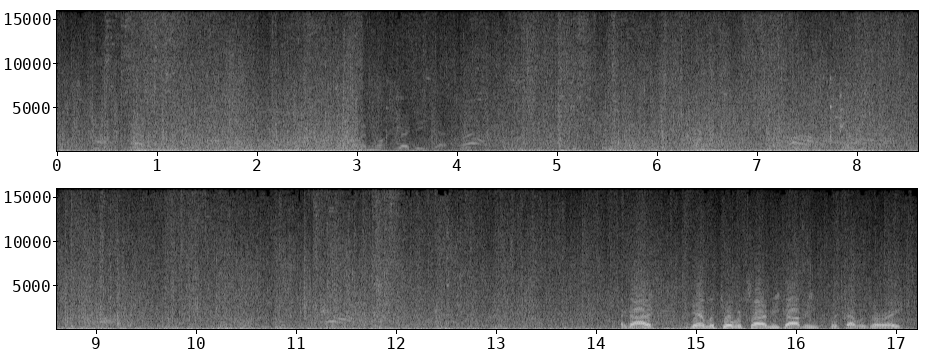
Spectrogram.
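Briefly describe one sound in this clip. A deep rumbling roar of game combat rolls on steadily.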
